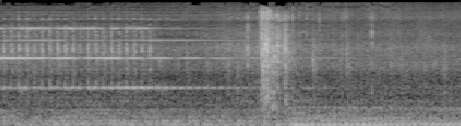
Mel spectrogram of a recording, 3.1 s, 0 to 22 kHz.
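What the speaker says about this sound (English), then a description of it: "The payphone at the edge of the plaza was ringing again." A payphone rings at the edge of a plaza in the video game Alan Wake 2, a faint electronic ring over a steady low ambient rumble.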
